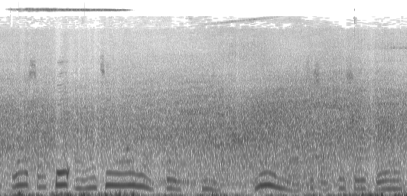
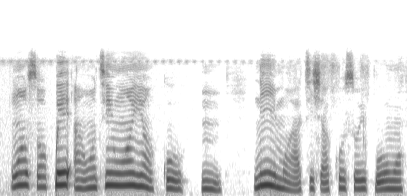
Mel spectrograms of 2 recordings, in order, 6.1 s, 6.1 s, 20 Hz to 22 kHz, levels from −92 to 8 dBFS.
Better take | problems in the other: second | background sound (Traffic noise, roadway noise); 3 dB above the speech

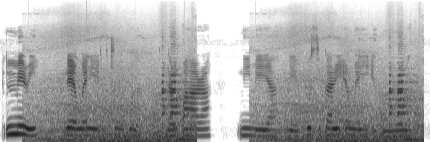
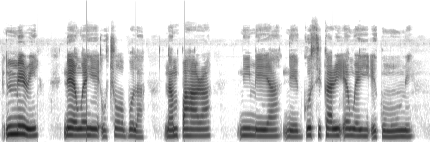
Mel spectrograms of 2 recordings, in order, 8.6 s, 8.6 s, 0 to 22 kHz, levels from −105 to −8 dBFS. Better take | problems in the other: second | background sound (Car passing by); as loud as the speech

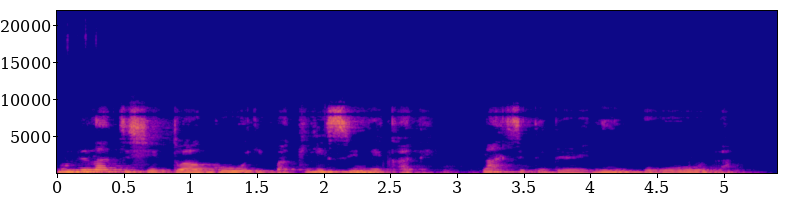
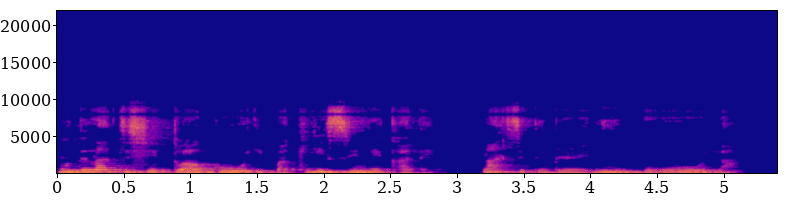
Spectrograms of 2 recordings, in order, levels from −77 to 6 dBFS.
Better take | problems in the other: second | noise reduction (neural mask model Resemble Enhance denoiser)

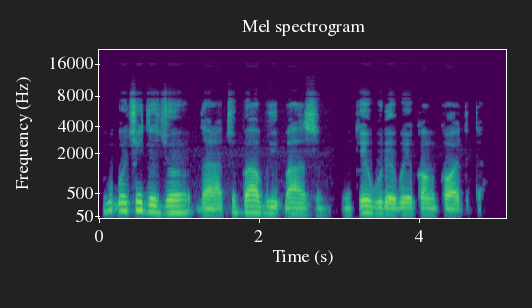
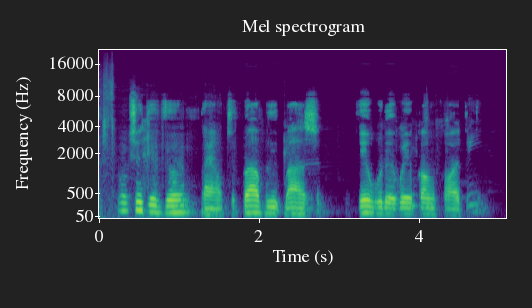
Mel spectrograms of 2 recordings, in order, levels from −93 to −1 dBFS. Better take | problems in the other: first | noise reduction (neural mask model DeepFilterNet 3)

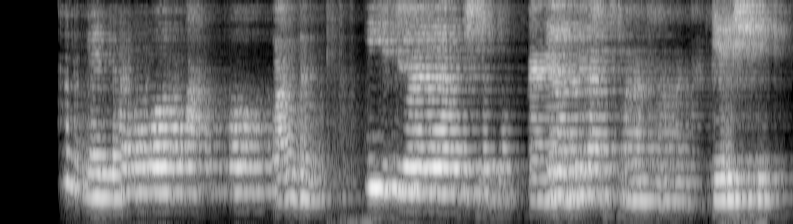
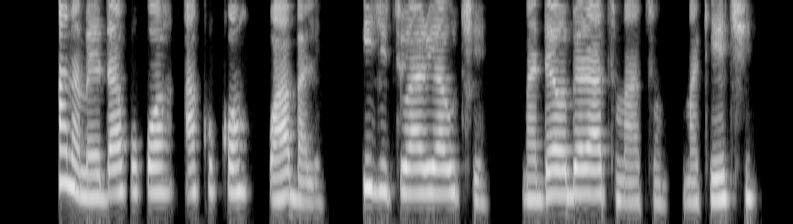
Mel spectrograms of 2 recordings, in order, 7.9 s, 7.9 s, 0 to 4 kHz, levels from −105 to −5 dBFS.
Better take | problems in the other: second | noise reduction (neural mask model DeepFilterNet 3)

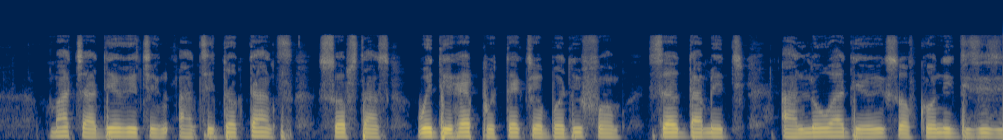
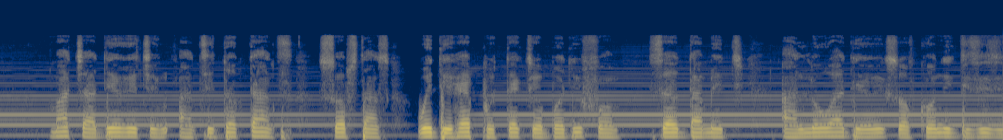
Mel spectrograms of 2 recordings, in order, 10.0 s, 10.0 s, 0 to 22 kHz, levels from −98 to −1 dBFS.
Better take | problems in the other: first | background sound (Wind instrument, woodwind instrument); 13 dB below the speech

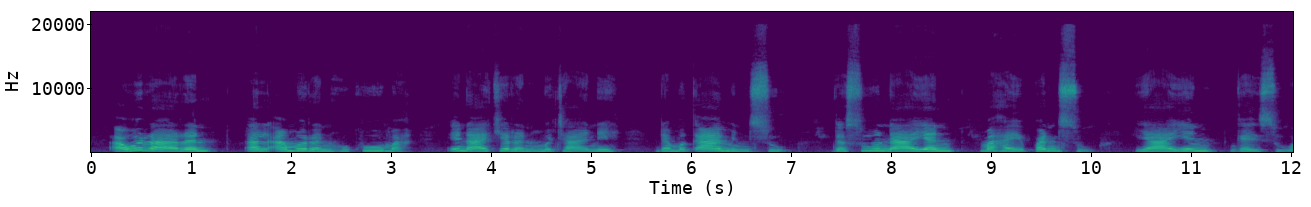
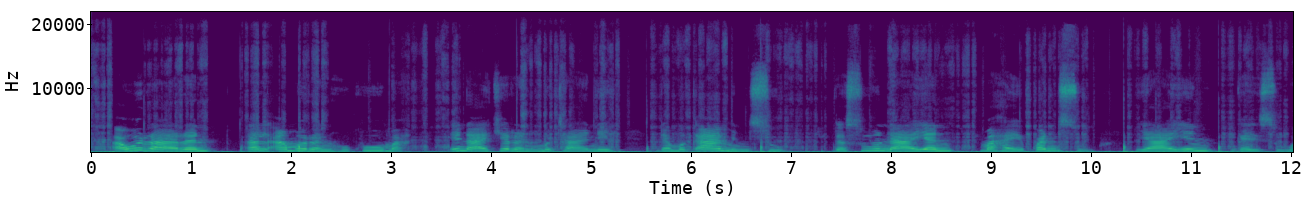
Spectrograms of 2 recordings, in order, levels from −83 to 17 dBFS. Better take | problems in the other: first | background sound (Writing); 2 dB below the speech

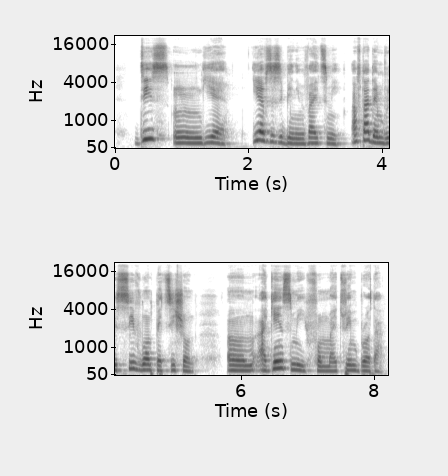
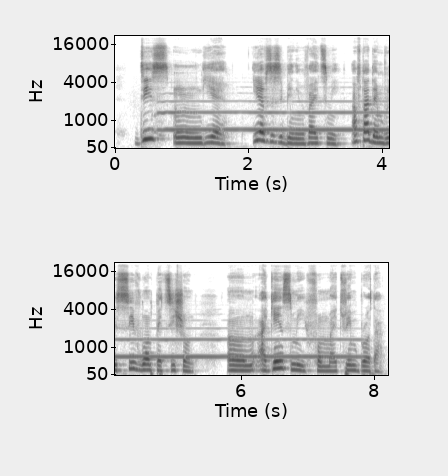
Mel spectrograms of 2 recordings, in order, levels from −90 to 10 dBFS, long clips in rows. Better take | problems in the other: first | background sound (Trumpet); 12 dB below the speech

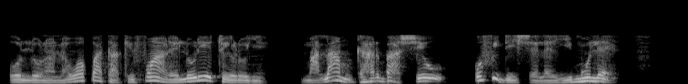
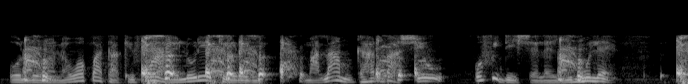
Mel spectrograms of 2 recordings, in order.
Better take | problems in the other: first | background sound (Cough); 3 dB above the speech

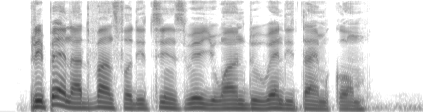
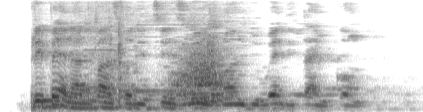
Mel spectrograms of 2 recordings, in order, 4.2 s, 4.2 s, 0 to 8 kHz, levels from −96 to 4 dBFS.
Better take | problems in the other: first | noise reduction (classical method WPE with log-MMSE)

